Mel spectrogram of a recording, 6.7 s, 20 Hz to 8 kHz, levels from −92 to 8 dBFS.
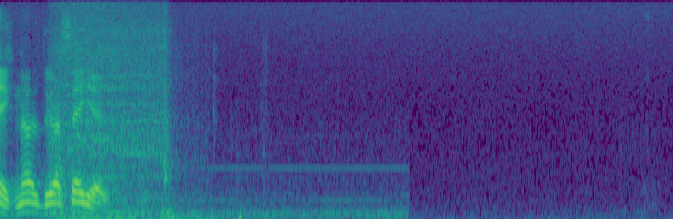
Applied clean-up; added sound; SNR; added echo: none; Tools; 8 dB; none.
